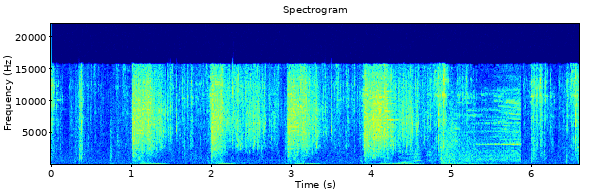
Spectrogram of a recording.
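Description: Heavy sword blows whoosh and strike.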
